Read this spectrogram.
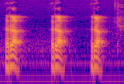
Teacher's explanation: ये र का उच्चारण हमें जीभ के अगले हिस्से से करना है और इसे हमें मूर्धा को टच करना है। आप ये समझ के चले कि मूर्धा जो हमारे सामने वाले जो दांत दिख रहे हैं उसके अंदर वाले से थोड़ा सा पिछले वाला हिस्सा जो होता है वो मूर्धा होता है।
